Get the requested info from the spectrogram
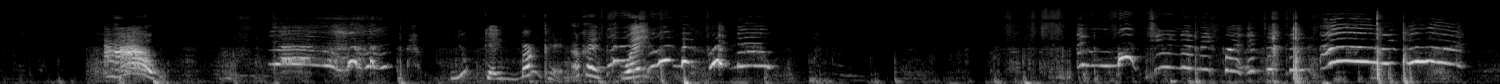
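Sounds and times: child squealing and whining: 1.0 - 1.7, 2.6 - 4.1, 13.1 - 14.9.

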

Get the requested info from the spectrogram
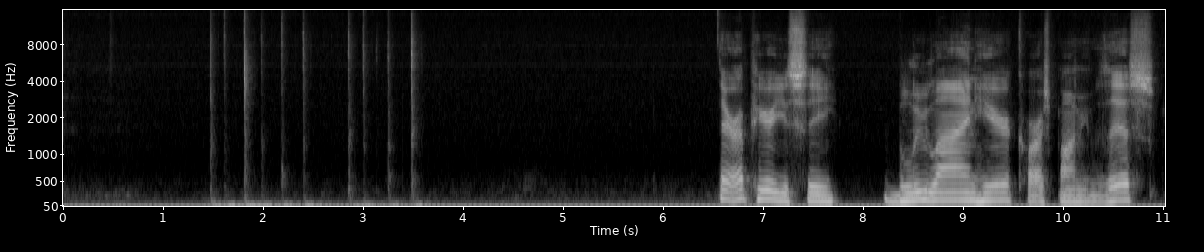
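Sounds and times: typing on computer keyboard: 1.4 - 3.7.

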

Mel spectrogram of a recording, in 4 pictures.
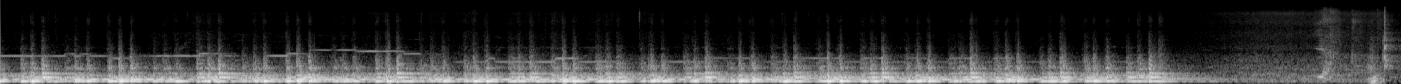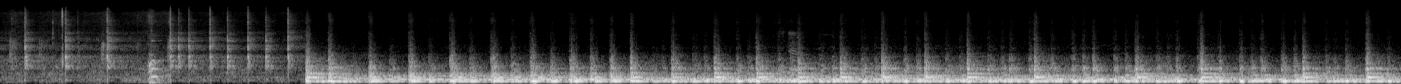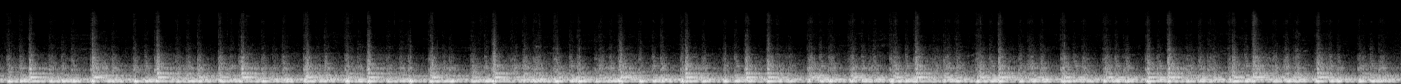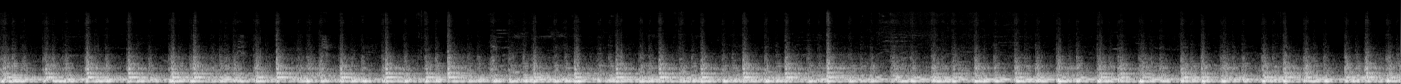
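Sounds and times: barrel drums struck with sticks: 3.9 - 12.0, 13.6 - 56.0.

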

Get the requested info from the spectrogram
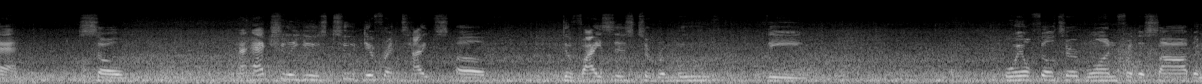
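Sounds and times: road and wind noise inside vehicle: 0.0 - 12.0.

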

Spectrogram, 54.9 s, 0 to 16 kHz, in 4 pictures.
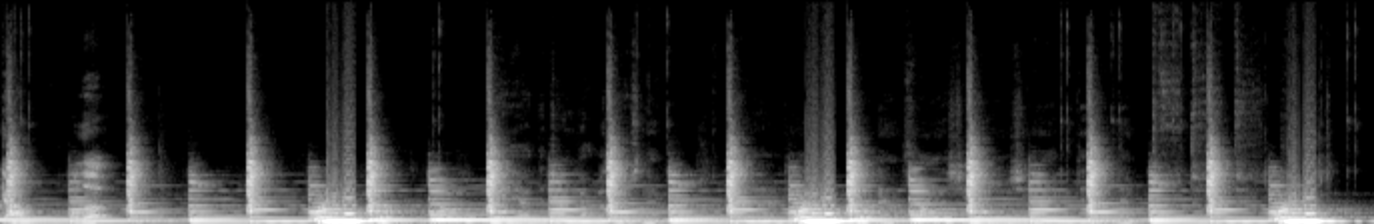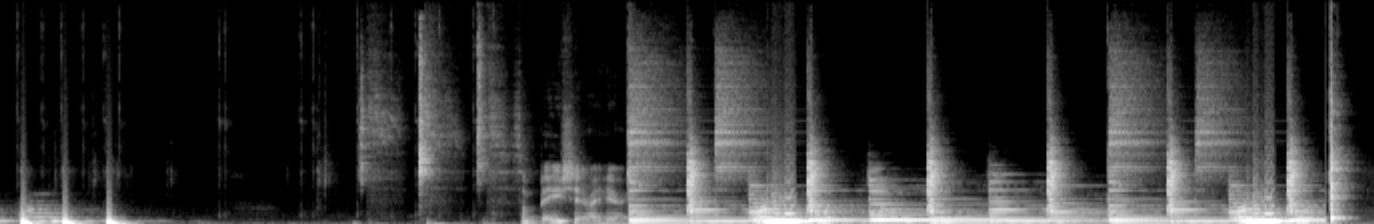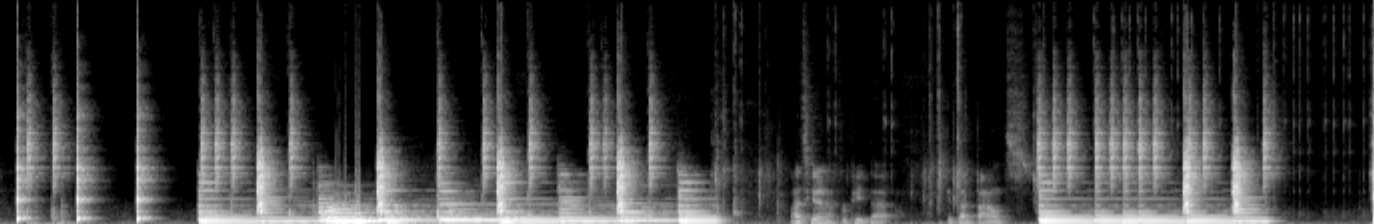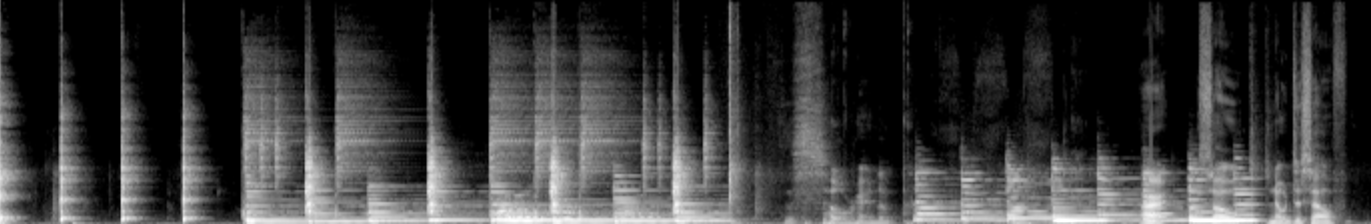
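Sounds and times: melodic loop: 0.0 - 15.3, 20.0 - 34.8, 37.8 - 40.3, 41.2 - 48.6, 50.4 - 53.9.

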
